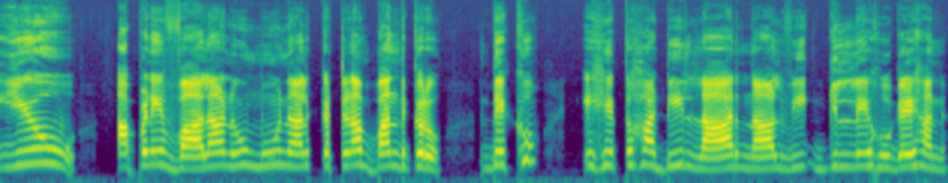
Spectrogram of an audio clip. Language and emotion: Punjabi, disgusted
